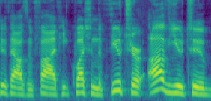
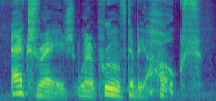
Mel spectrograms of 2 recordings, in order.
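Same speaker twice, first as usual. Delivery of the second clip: gruff put-on voice, much lower and quieter; 6 semitones lower, 4 dB quieter than usual. Quoting a scientist's confident 1895 statement, in a gruff put-on voice.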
